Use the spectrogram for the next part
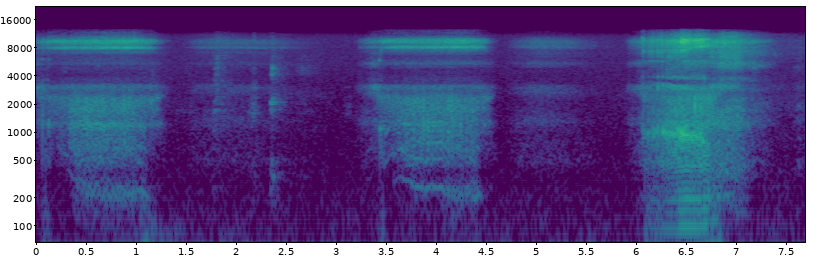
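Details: Female heard loudly snoring at bedtime: rattling snores on each inhalation, roughly 20 breaths a minute, with quiet exhalations between.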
